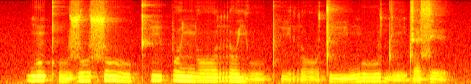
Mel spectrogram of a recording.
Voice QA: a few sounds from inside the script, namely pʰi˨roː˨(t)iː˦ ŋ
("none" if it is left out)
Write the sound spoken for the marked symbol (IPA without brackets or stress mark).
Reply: t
